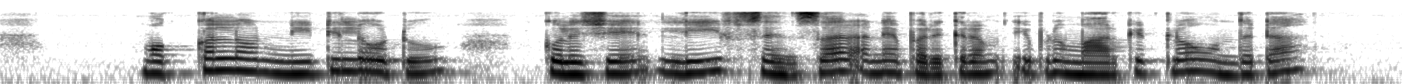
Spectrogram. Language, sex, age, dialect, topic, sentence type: Telugu, female, 25-30, Utterandhra, agriculture, statement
